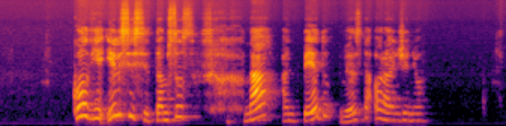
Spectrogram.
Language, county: Lithuanian, Panevėžys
